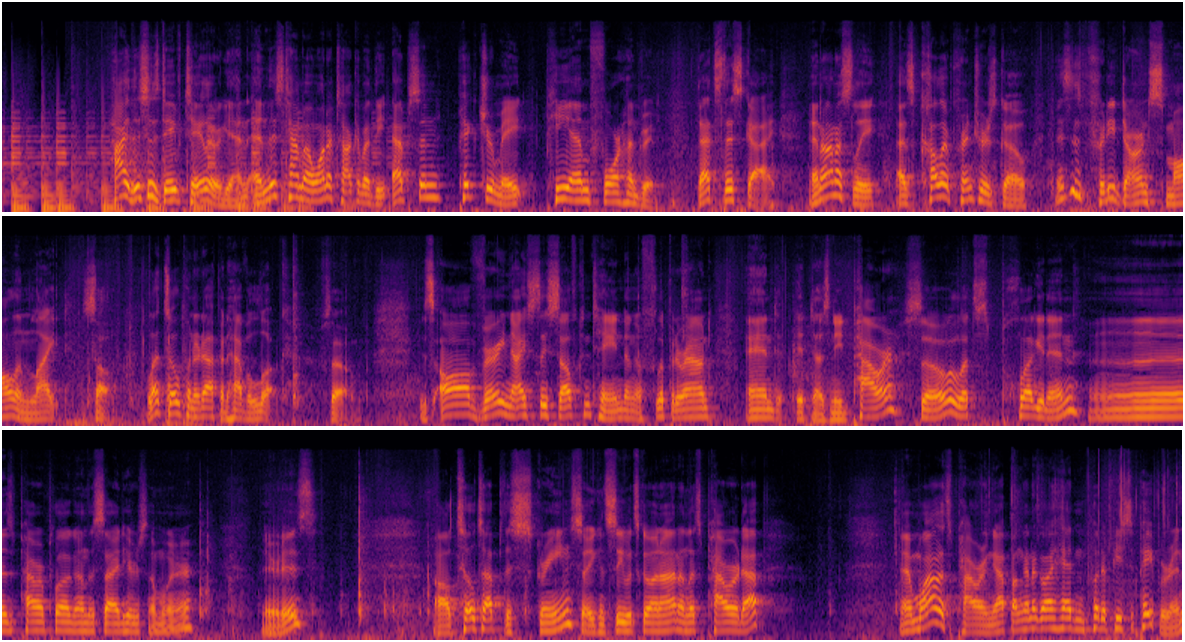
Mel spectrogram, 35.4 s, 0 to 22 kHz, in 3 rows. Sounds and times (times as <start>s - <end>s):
Speech: 1.1s - 15.4s, 16.0s - 25.6s, 26.2s - 26.8s, 27.9s - 31.3s, 32.6s - 35.4s.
